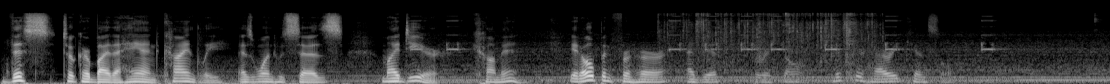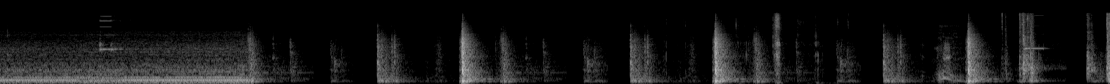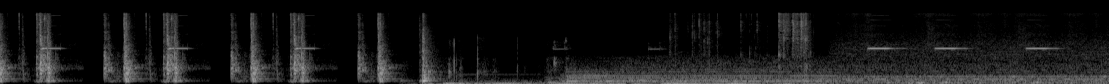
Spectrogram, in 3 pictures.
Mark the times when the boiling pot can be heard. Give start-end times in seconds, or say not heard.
not heard.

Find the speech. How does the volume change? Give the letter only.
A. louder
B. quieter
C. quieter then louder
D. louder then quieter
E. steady
B.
